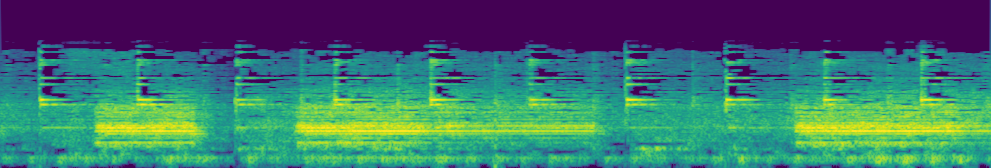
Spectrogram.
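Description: A train horn blares in long, loud blasts nearby.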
